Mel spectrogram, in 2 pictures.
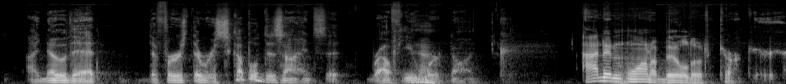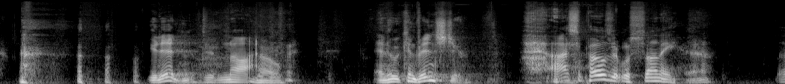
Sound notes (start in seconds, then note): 7.9 chuckling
